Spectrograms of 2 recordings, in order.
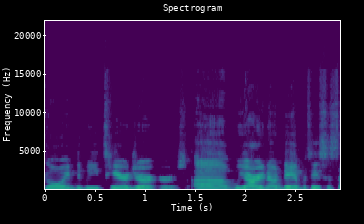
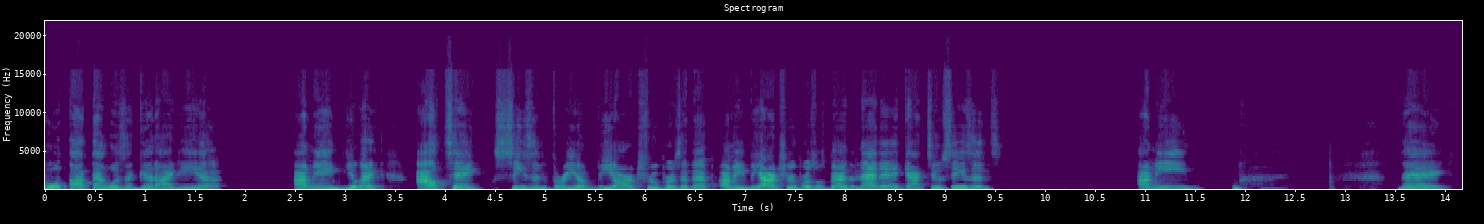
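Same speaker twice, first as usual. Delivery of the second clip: very high-pitched, swooping, exasperated, angry rant; 9 semitones higher than usual. Complaining about who approved a tv show, angry. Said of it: "I don't mean to sound angry".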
